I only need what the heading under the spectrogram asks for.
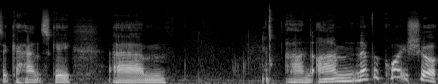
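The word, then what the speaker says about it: Kochanski: Kirtley, I remember Morse Kachansky once claiming that you can overdo layering your clothes by wearing more than 5 layers for insulative purposes.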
